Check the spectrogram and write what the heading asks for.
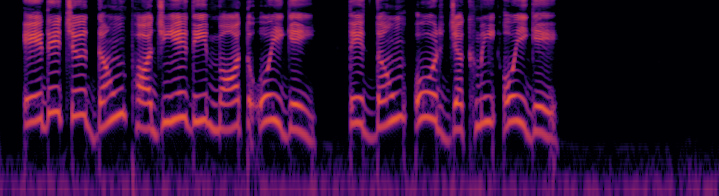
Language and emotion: Dogri, neutral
